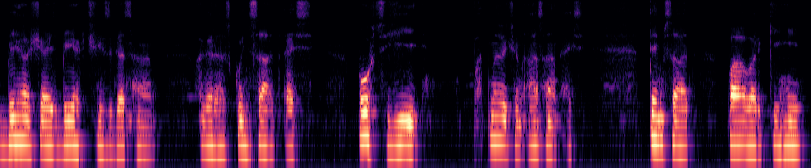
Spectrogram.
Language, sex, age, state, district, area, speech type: Kashmiri, male, 30-45, Jammu and Kashmir, Bandipora, rural, spontaneous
